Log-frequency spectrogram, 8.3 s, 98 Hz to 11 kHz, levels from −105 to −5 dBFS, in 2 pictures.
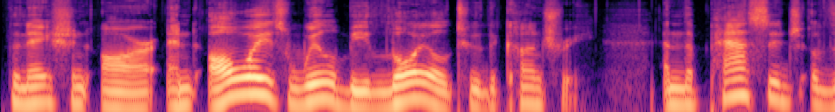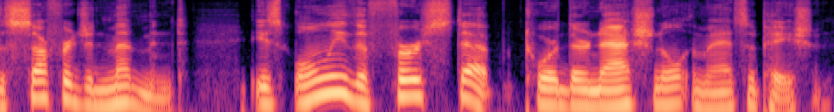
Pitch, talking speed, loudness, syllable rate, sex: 145 Hz, 195 wpm, -20 LUFS, 6.1 syllables/s, male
